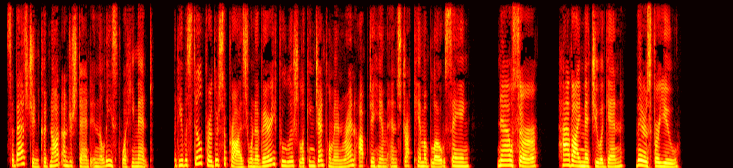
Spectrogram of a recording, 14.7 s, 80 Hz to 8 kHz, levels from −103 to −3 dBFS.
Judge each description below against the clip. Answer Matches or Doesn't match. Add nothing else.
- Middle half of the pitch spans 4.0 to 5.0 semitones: Matches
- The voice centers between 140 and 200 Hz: Matches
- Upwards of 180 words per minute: Doesn't match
